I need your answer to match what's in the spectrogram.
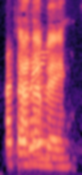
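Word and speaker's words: Atabey: Atabi. Atabi? Is that how you pronounce it? – Atabe. – Yes, sorry.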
